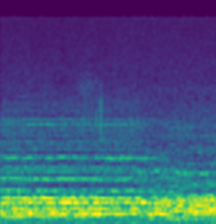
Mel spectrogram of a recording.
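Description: Slow choral music: voices holding long, steady chords.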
